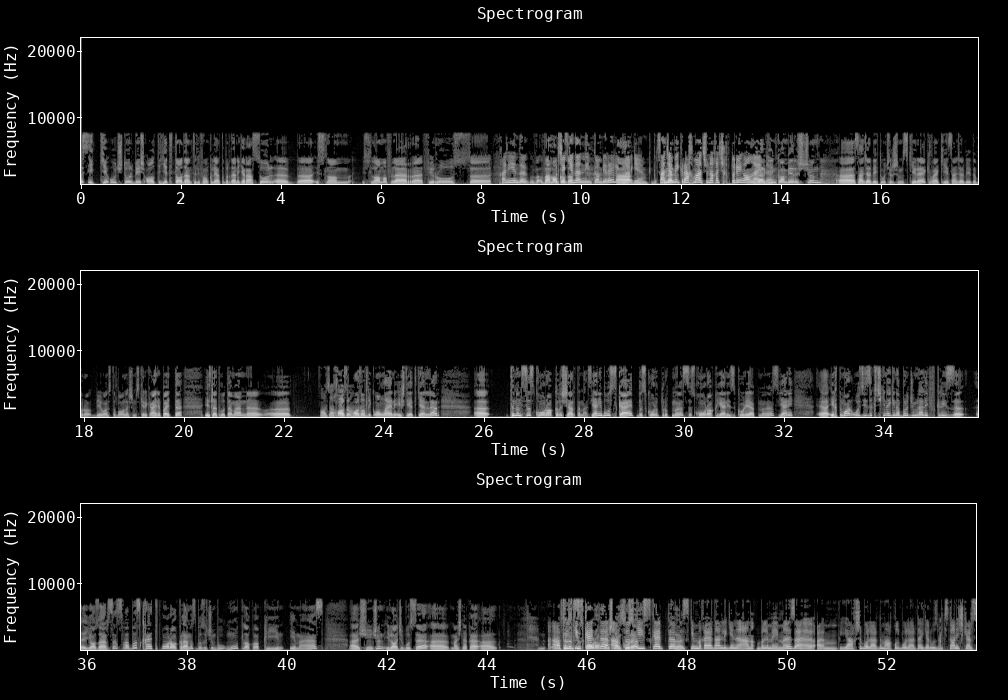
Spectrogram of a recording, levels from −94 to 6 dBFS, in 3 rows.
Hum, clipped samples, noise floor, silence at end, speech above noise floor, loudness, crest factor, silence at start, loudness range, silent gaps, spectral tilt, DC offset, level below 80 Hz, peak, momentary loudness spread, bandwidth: none; under 0.1%; -54 dBFS; 0 s; 33 dB; -22 LUFS; 22 dB; 0 s; 7 LU; none; -4.5 dB/octave; under 0.1%; -56 dBFS; 0 dBFS; 12 LU; 8 kHz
